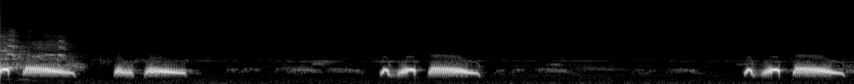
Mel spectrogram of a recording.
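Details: Decoy spotted dove giving thúc gù coos in the giọng thổ style, used to excite wild males. Three low hooting phrases, each a short note or two and then a longer falling coo, come about every three seconds against a quiet background.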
